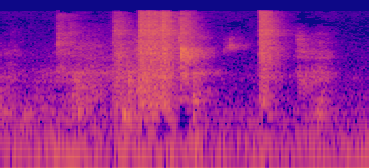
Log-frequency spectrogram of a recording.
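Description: Faint crackling crunches of crispy deep-fried pork skin being cut with a knife: a cluster about half a second in, and one more short crunch near the end.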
